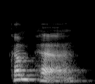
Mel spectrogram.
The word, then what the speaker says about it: compare: the word compare is placing the stress on the second syllable making it heightened so come first level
